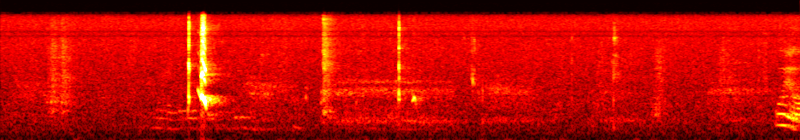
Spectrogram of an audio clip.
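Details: Infant baby girl with hiccups: several abrupt, sharp hiccups, about four in eight seconds, with soft baby sounds between them; infant hiccups.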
